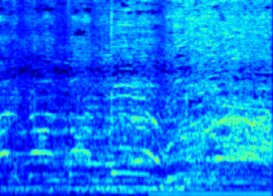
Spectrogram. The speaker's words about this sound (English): In a protest attended by thousands last night, the crowd called out the names of arrested students.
